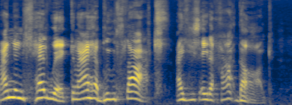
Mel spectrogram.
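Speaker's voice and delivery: put-on ten-year-old boy voice with lisp. Describing an actor's many roles, the speaker acts one out: Hedwig, little boy with a lisp. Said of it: "a 10-year-old little boy with a lisp".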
